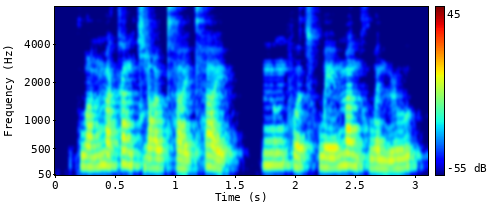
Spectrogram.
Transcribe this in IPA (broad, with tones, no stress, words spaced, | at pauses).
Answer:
kwɑ˧˥ŋmä˧˥ka˥˩n t͡ɕjɑ˧˥ʊ̯t̪ʰa˨˩ɪ̯t̪ʰa˥˩ɪ̯ | n̪ʊ˥ŋfɤ˧˥t͡sʰwe˧˥ɪ̯ ma˥˩n xwə˨˩nɻu˧˥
